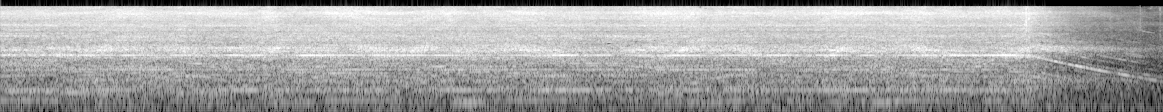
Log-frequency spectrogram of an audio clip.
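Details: Black signature-variant upright vacuum, cleaned and secondhand: a steady, even high rushing whir from the motor and brush roll with no rattles or surging, winding down at shutoff. Its brush seems more aggressive than the non-signature variant's; healthy.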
